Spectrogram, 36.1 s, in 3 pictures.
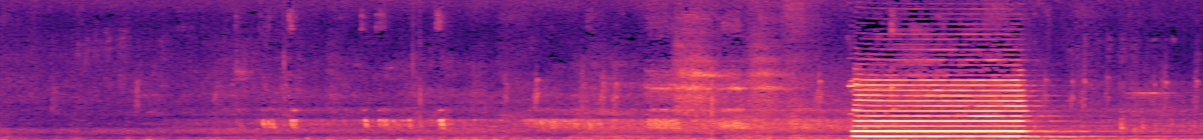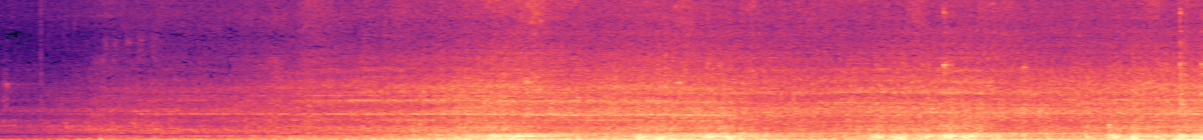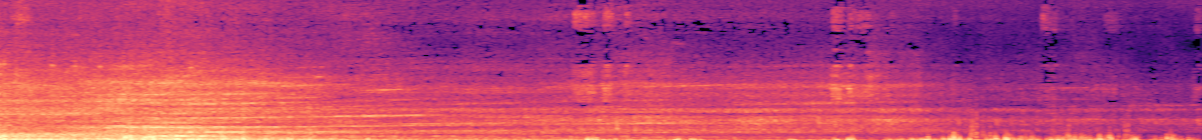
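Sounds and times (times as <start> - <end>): train rumble with wheel clatter: 1.2 - 36.0.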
